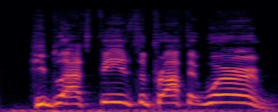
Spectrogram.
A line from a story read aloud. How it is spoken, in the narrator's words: screamed one of the temple slaves, a young pugnacious worshiper by the name of Jake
